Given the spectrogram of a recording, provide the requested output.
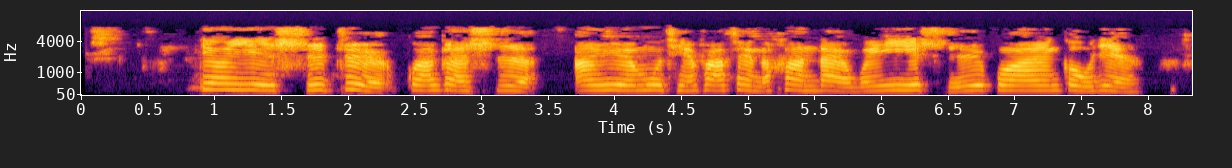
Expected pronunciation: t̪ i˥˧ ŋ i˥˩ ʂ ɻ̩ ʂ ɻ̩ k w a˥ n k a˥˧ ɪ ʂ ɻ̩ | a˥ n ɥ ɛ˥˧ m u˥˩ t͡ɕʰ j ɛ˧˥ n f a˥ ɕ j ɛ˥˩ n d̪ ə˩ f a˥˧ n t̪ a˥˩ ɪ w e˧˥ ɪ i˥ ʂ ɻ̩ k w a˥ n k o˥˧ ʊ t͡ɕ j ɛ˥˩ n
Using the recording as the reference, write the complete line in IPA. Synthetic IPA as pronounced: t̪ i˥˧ ŋ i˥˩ ʂ ɻ̩ ʈ͡ʂ ɻ̩ k w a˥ n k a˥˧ ɪ ʂ ɻ̩ | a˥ n ɥ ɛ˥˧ m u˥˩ t͡ɕʰ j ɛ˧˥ n f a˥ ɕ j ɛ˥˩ n d̪ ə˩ x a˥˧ n t̪ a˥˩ ɪ w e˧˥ ɪ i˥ ʂ ɻ̩ k w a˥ n k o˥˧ ʊ t͡ɕ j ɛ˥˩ n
